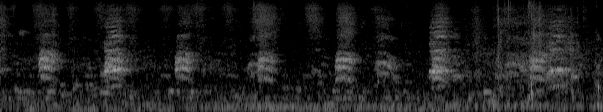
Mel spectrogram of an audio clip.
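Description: A bird calling over and over outdoors, about eight short calls spaced a second or two apart.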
